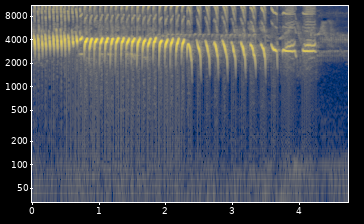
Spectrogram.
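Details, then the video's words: Singing red factor canary, for other birds to learn from: a loud fast trill that slows into a string of separate downward-swept notes, then two short buzzy phrases. "Canary-Xem video này cho chim yến của bạn tập hót|Red Factor Canary Singing"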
